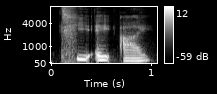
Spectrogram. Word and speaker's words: Taijiquan: When you put out on the internet this art that we do, Taiji, you have to spell it out as T-A-I space C-H-I. Not T-A-I-J-I or T-A-I-J-I-Q-U-A-N.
